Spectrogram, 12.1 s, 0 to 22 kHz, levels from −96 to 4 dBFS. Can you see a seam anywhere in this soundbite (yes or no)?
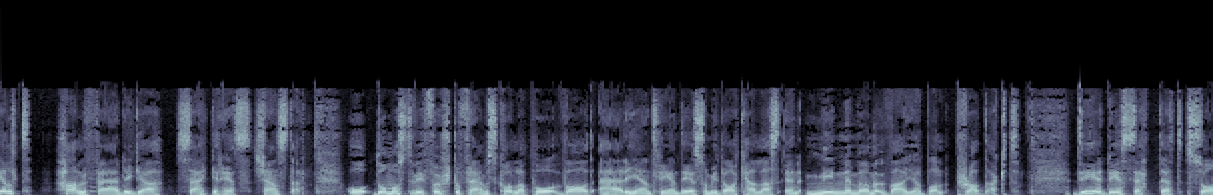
no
